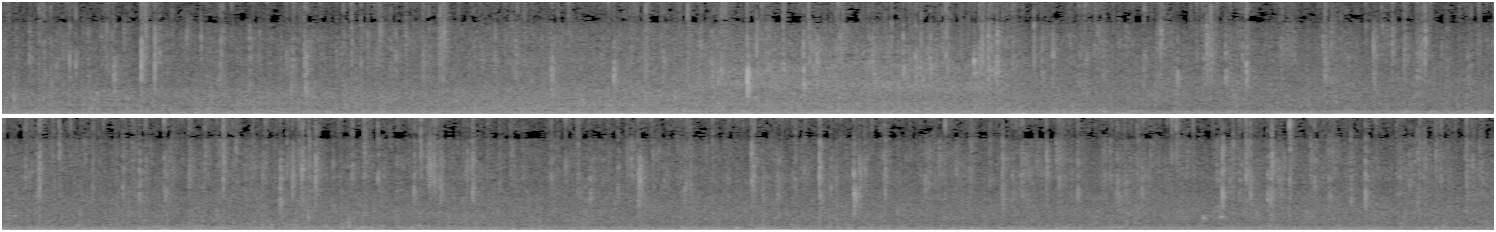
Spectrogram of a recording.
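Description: Steady rain falling on a wet concrete patio and into a puddle, an even hiss with frequent close, sharp drop hits.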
